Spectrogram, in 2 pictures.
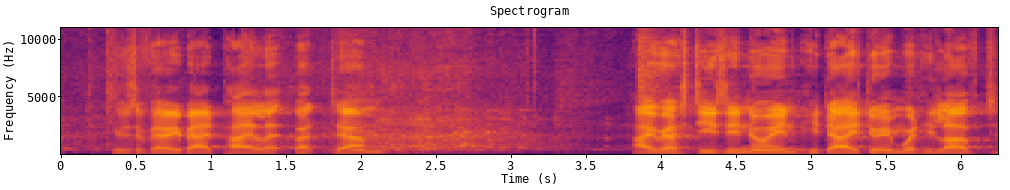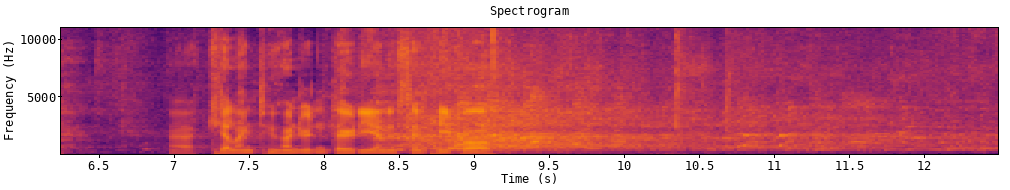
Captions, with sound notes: He was a very bad pilot. [Audience chuckles] I rest easy knowing he died doing what he loved, killing 230 innocent people. [Audience laughs]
